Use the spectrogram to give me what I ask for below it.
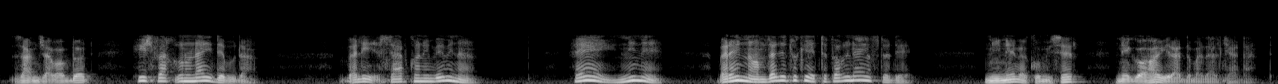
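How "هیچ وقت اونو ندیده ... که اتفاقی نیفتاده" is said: much higher, louder worried woman; alarmed neighbour calling out to Nine; anxious woman. A narrator's reading. Celine worried, calls Nine. (زن همسایه مضطرب، بلندتر و بالاتر)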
